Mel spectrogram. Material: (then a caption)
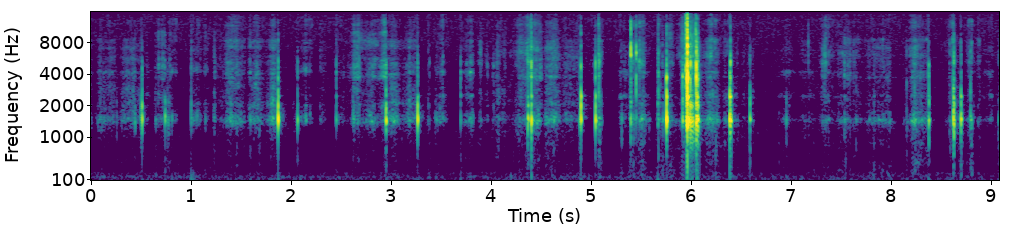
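Wood. Long nails scratch and tap across the tops of wooden dominoes packed in a carved wooden tray. The result is quiet, dry scratching broken by short, sharp clicks that stop almost instantly, with the loudest tap near the six-second mark. A faint steady tone around 1.4 kHz runs underneath throughout.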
